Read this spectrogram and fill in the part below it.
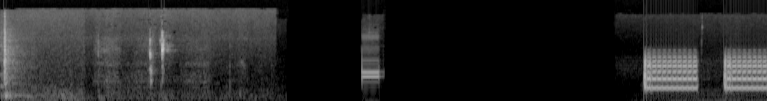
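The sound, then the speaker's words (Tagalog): A phone's outgoing ringing tone for a call that goes unanswered sounds in two long electronic bursts separated by a short gap, preceded by a brief beep and some faint handling clicks and rustling. “Oh, nagre-ring yung phone niya.”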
